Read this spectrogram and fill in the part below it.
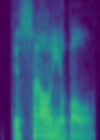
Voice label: "dissoluble", American

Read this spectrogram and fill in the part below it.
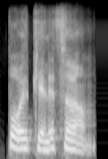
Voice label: "poikilotherm", Indian; Dictionary

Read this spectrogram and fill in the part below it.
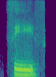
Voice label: "thieve", Indian

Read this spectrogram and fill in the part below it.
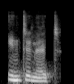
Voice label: "intonate", Indian

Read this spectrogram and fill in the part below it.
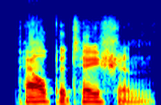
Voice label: "palpitation", American

